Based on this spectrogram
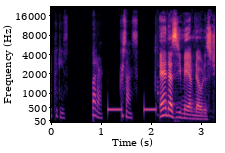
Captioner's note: beep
